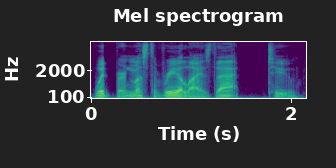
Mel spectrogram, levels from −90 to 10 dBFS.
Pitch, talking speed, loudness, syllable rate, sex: 85 Hz, 165 wpm, -18 LUFS, 4.9 syllables/s, male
